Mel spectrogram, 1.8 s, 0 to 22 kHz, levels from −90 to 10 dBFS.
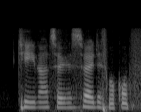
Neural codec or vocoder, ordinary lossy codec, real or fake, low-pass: codec, 16 kHz, 0.5 kbps, X-Codec, HuBERT features, trained on balanced general audio; none; fake; none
